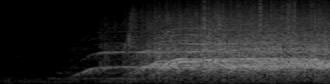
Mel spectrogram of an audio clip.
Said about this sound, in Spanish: Aplaudí al oír sus gritos. Me puse de pie y les aplaudí a ellas por este recibimiento tan increíble.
